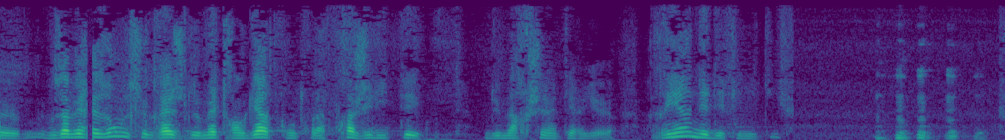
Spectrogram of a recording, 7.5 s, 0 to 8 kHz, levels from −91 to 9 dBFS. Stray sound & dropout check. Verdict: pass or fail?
fail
